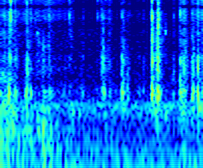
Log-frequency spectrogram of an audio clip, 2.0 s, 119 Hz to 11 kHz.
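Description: Faint plastic clicks of a modified MoYu WRM V10 3x3 speedcube as its layers are turned by hand: several short, scattered clicks, a few close together about three-quarters of the way in.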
